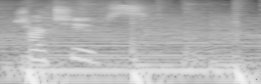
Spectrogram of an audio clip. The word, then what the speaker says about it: chartreuse: Chartreuse.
